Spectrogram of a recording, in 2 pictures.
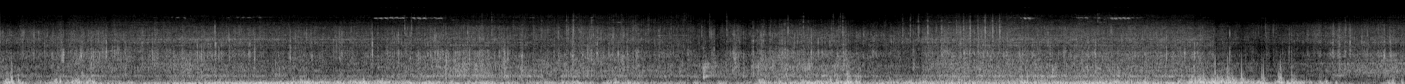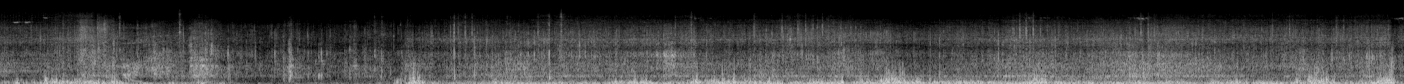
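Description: Wind buffeting an action camera's microphone while a Giant TCX gravel bike on 38 mm WTB Riddler tyres rides a dirt trail, with rumble and frequent knocks and rattles from bumps. The noise drops for a couple of seconds a little past the middle, then picks up again.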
